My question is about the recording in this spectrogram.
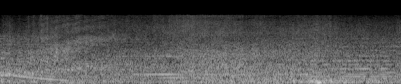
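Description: Jet flyover passing, the engine pitch falling as the planes go by, over background music. A single low thump comes near the end.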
